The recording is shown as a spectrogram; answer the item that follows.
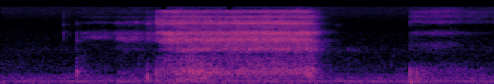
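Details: Poodle dog snoring: one long breathy, hissing rasp of about a second, with softer short breaths before and after over a faint steady low hum.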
